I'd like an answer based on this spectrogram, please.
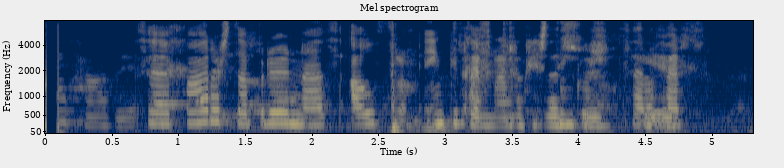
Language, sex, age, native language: Icelandic, female, 12, Icelandic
